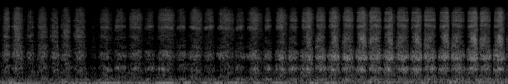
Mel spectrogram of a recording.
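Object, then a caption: Plastic stylus on glass tablet screen. A white plastic stylus tip scratches rapidly back and forth across the flat glass screen of a tablet. The strokes come in a steady, quick rhythm of dry, bright, hissy scrapes with a faint tonal edge near 1.3 kHz. They grow slightly louder and more distinct in the second half.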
